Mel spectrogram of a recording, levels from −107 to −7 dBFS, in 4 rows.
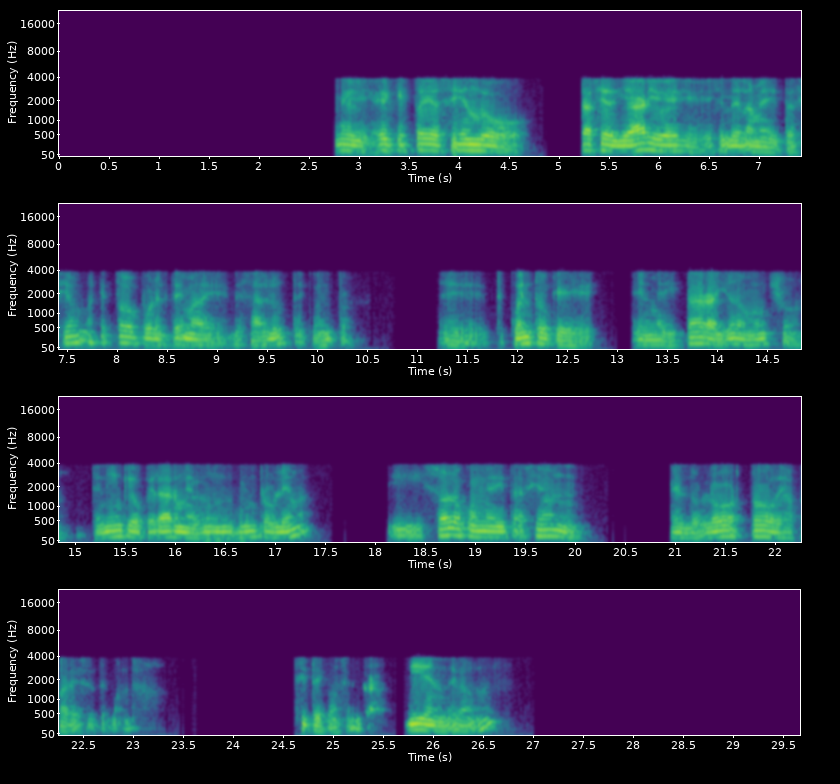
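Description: From 16.16 to 16.80 s there is a codec payload misread. The G.726 code words arrive with their bit order reversed. The decoder still accepts them, but most values come out wrong. For about 0.64 s the speech is buried in harsh distortion.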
